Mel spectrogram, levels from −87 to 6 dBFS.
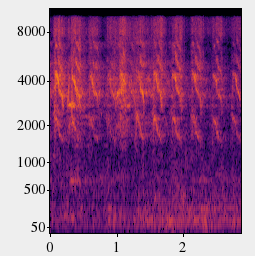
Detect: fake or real fake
